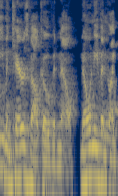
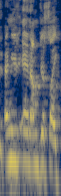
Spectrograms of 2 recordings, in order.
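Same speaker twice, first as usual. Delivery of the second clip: ordinary talk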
